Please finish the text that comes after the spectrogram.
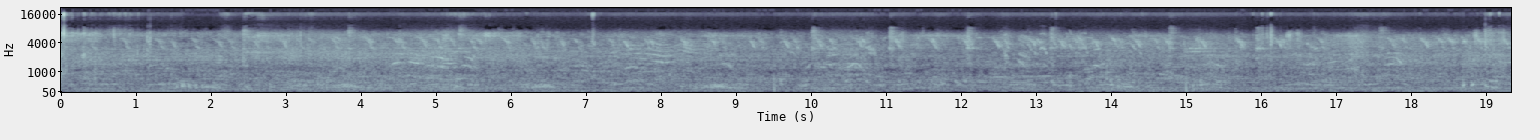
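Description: Top-class Lakha flying pigeons coo in a steady, overlapping murmur, with occasional chirps from other birds, continuous and fairly close throughout.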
